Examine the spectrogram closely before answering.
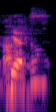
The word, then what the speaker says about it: Asha: Am I pronouncing correctly, Asha?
